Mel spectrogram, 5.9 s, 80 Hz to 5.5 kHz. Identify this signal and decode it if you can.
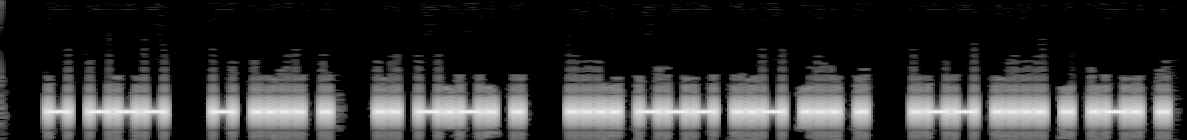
Morse code, heard as a keyed tone, about 34 wpm, 600 Hz. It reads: TO THE ICE HOUSE WHERE
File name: the old man and the sea / the old man and the sea 1 35wpm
